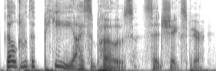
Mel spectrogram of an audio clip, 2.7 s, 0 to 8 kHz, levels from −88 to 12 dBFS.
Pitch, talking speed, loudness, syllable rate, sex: 130 Hz, 180 wpm, -24 LUFS, 5.5 syllables/s, male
